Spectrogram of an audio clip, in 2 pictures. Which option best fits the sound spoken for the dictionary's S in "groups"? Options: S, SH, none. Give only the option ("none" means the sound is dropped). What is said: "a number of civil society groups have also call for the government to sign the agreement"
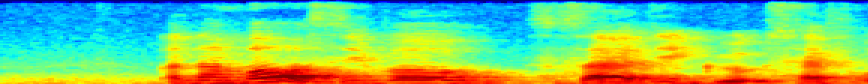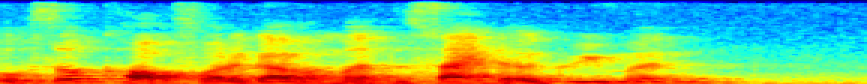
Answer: S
